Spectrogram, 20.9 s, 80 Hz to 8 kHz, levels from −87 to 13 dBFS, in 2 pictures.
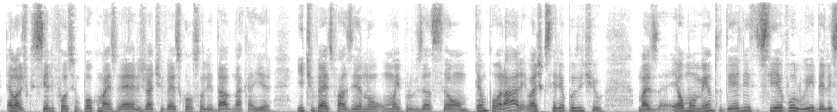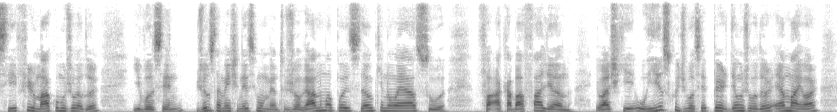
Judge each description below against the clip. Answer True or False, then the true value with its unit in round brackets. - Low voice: False (175 Hz)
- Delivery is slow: False (185 wpm)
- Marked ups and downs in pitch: False (3.6 semitones)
